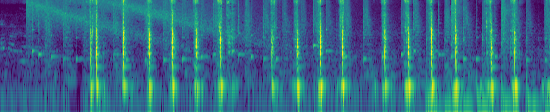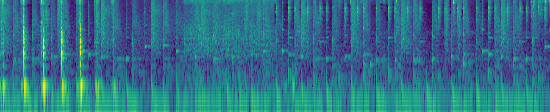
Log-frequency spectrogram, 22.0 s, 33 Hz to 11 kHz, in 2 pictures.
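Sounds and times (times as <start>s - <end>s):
knife chopping on wooden board: 1.8s - 4.7s, 5.4s - 7.0s, 7.6s - 13.0s.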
